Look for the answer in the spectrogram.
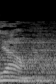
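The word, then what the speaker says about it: Nzau: My name is Zalman Yao. It's N-Z-A-U, but the N is silent.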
